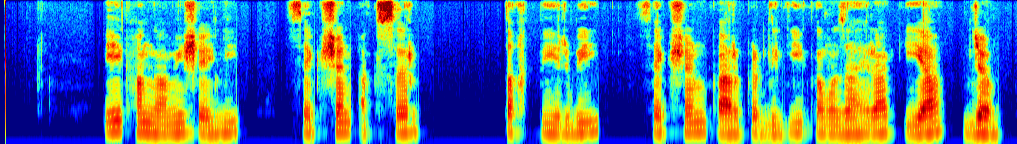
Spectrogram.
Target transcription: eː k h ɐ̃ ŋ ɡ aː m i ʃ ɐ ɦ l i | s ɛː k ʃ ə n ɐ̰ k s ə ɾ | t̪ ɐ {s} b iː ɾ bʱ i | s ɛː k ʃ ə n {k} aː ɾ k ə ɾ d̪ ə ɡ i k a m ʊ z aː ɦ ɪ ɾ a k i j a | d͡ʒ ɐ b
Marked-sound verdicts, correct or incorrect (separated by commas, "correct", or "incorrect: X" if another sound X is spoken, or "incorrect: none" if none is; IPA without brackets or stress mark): incorrect: x, correct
